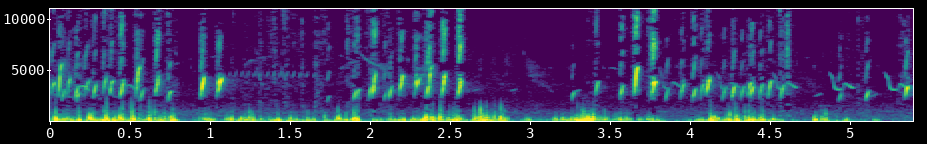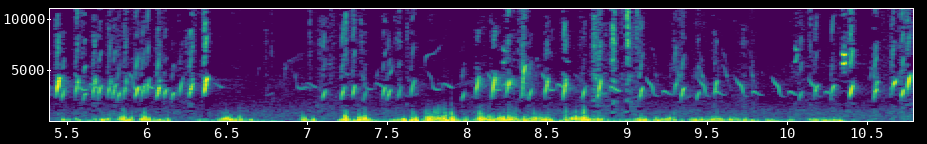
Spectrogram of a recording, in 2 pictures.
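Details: A group of wild European goldfinches twittering continuously, meant to coax a mute goldfinch into song. High, rapid chirps run throughout, partly masked by heavy low rumbling and knocking noise.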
